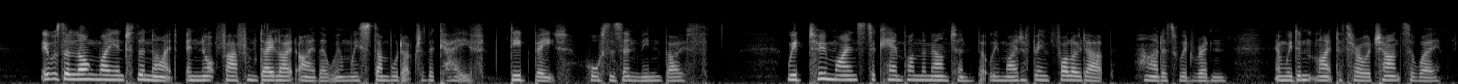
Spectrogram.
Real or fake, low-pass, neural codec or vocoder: real; 7.2 kHz; none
